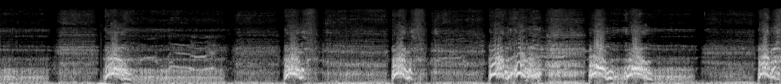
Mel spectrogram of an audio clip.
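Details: Aggressive Kangal shepherd dog, Aksaray Malaklı type, in rural Anatolia, Turkey, barking at strangers it has not seen before to protect its owner's property; heavy, rough barks, about eight, spaced irregularly over steady background noise.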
